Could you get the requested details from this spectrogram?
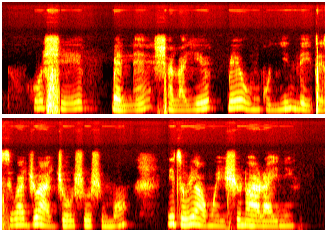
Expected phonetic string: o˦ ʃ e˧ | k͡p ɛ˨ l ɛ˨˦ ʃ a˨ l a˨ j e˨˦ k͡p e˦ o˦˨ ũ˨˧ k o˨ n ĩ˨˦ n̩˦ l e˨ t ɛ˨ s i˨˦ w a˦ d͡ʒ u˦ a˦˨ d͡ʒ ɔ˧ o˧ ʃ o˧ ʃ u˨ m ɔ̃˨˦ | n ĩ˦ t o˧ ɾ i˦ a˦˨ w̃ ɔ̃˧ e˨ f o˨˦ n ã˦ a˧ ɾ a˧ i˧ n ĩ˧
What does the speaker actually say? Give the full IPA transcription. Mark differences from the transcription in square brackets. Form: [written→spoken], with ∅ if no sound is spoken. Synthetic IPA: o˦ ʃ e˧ | k͡p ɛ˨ l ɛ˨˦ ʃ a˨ l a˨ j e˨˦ k͡p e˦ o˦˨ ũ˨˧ k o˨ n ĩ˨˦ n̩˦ l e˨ t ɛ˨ s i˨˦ w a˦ d͡ʒ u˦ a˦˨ d͡ʒ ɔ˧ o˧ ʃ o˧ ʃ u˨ m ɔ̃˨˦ | n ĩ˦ t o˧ ɾ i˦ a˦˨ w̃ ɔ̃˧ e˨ [f→ʃ] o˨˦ n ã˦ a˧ ɾ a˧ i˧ n ĩ˧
